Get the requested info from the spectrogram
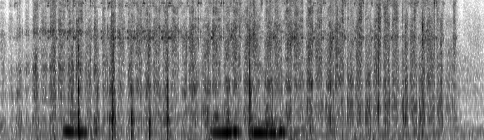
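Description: Scratch-off lottery ticket being scraped: quick, irregular rasping strokes across the coated play area, with a few brief low hums in between.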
